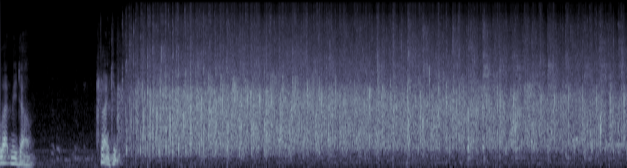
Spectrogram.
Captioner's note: applause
